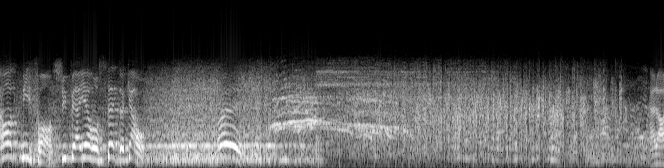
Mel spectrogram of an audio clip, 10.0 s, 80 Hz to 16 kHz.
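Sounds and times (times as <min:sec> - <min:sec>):
speech: 0:00.3 - 0:04.4, 0:09.8 - 0:09.9
studio audience applause and cheering at a card-guessing game show: 0:03.7 - 0:09.8.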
